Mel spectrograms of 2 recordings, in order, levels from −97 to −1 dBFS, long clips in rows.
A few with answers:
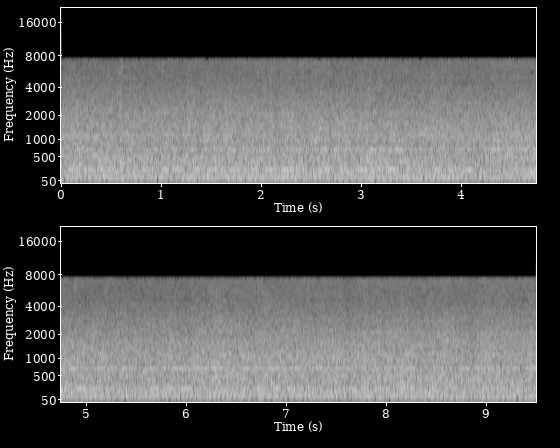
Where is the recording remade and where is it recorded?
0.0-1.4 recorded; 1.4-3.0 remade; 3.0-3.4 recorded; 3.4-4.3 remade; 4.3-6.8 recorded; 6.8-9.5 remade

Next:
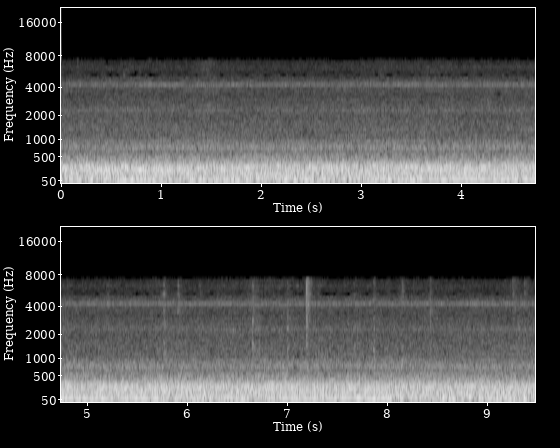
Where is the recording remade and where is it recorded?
0.0-3.6 recorded; 3.6-5.7 remade; 5.7-6.7 recorded; 6.7-8.0 remade; 8.0-9.5 recorded

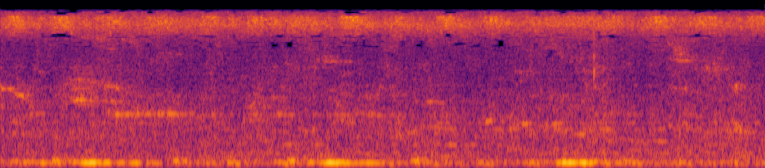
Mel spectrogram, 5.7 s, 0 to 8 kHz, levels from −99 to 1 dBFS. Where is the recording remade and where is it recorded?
0.0-5.7 recorded

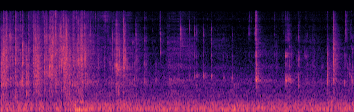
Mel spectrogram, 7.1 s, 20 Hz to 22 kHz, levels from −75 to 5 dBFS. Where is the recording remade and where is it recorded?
0.0-5.7 recorded; 5.7-7.1 remade

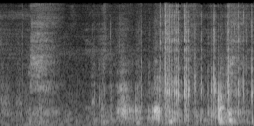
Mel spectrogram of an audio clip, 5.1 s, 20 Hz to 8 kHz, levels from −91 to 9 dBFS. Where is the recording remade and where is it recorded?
0.0-0.7 remade; 0.7-1.3 recorded; 1.3-2.5 remade; 2.5-3.4 recorded; 3.4-5.1 remade

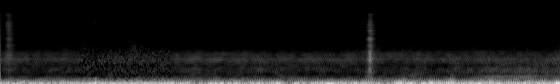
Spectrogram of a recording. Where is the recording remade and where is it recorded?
0.0-0.8 remade; 0.8-1.7 recorded; 1.7-5.6 remade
